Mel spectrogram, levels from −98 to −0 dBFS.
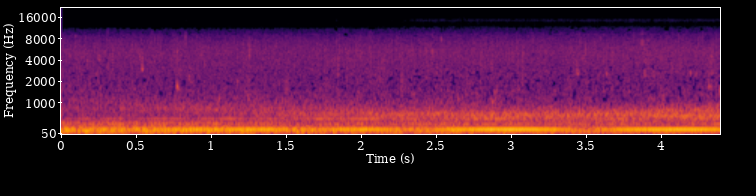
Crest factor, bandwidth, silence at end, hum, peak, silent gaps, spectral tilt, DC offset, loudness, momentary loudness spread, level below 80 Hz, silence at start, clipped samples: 12 dB; 9 kHz; 0 s; none; -12 dBFS; none; -8.5 dB/octave; under 0.1%; -25 LUFS; 6 LU; -46 dBFS; 0 s; under 0.1%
